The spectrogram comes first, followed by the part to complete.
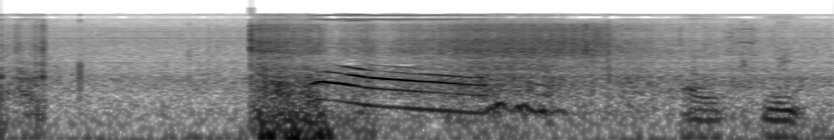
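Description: A person jumping off a rock ledge into deep quarry water: a sudden splash about a second in that fades away over two seconds, with a person's voice calling out, falling in pitch, over it.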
